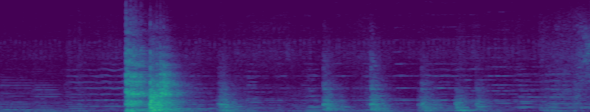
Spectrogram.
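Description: Tools and a small regulator box being set down on a wooden workbench: a sharp double thunk about a second in, then several lighter knocks and clatters as things are handled. Faint background music runs underneath.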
